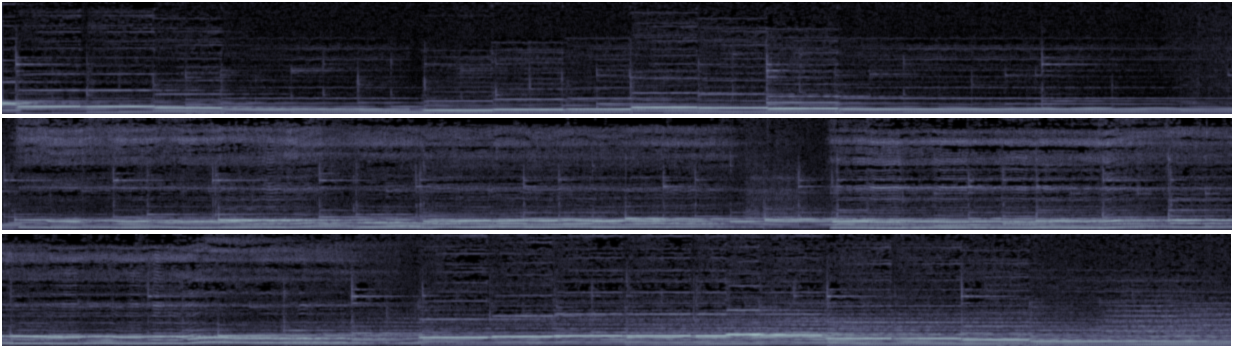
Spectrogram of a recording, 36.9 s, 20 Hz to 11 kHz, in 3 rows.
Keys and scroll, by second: 5.7 typing, 7.4 typing, 14.0-14.7 typing, 18.3 typing, 20.5 typing.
